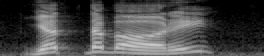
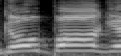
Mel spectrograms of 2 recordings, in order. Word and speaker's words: Göteborg: It is pronounced in Swedish, Göteborg. – Göteborg. – Göteborg. – Göteborg. – Göteborg. That's what they're saying. That's how it's pronounced. – Göteborg. – It's not goat. It's not goat bog at all.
